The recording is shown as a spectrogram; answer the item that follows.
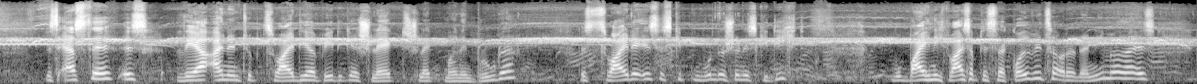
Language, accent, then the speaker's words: German; Bavaria, Germany; Ich komme aus Bayern.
